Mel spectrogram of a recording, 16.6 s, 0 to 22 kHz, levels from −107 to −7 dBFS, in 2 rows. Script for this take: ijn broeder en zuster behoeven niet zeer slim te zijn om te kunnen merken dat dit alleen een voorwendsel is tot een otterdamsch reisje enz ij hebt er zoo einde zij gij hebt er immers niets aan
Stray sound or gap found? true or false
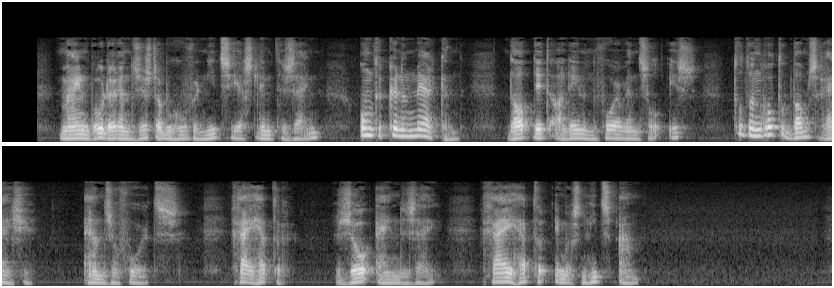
false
